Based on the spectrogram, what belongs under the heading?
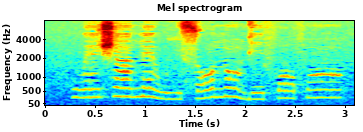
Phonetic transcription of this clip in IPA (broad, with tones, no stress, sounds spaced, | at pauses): w ɛ̃˧ ʃ ã˦ n ɛ̃˦˨ w i˨ s ɔ˨˦ n ɔ̃˦˨ ɡ e˨ f ɔ˧ f ɔ̃˦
